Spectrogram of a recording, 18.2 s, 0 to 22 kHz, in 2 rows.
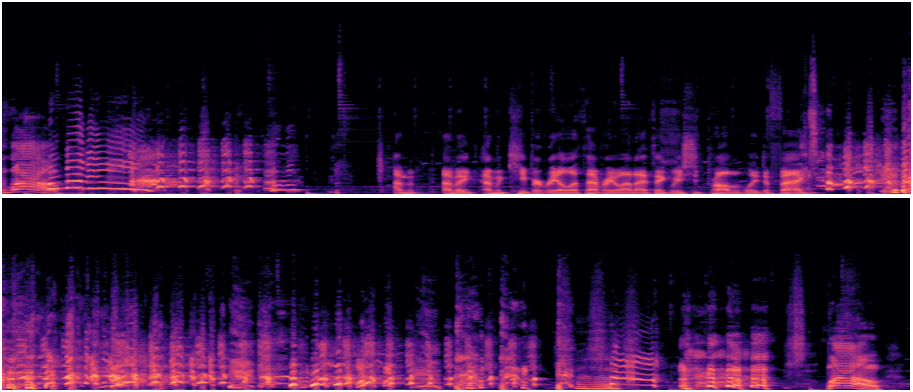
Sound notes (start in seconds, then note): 0.4 laugh; 8.1 cackles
